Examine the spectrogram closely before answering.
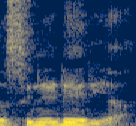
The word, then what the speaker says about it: Cnidaria: C is silent, don't pronounce it as a Cnidaria, Cnidaria.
